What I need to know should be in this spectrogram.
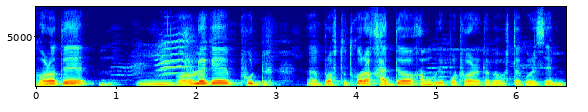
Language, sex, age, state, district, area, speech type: Assamese, male, 60+, Assam, Biswanath, rural, spontaneous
